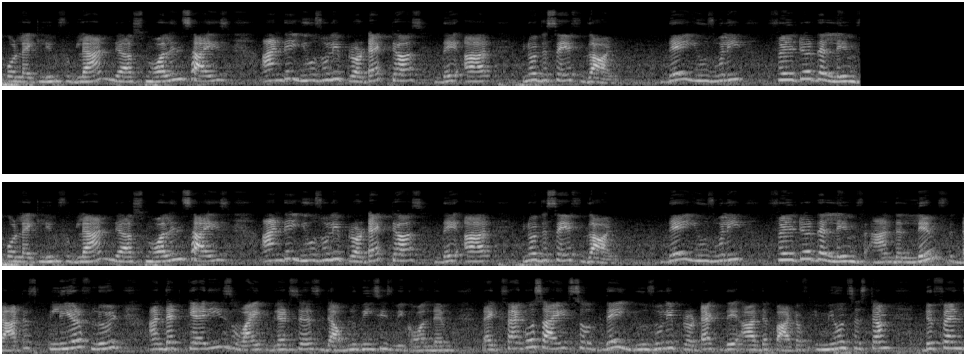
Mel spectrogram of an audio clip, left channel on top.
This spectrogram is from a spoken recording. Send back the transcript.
like lymph gland. They are small in size and they usually protect us. They are the safeguard. They usually filter the lymph, and the lymph, that is clear fluid and that carries white blood cells, WBCs we call them, like phagocytes. So they usually protect. They are the part of immune system,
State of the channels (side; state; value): left; drops out; at 8.6 s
